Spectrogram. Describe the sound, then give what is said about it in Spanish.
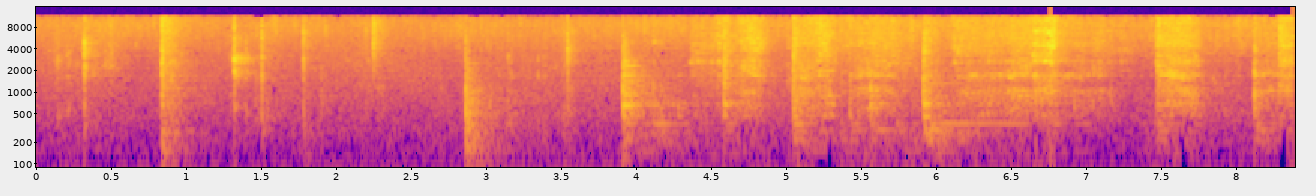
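Something from an apron pocket is tossed into a hot frying pan in a kitchen, setting off a sizzle with many short stirring and scraping clatters in a steady, uneven rhythm. “echa algo del bolsillo del delantal a la sartén”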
